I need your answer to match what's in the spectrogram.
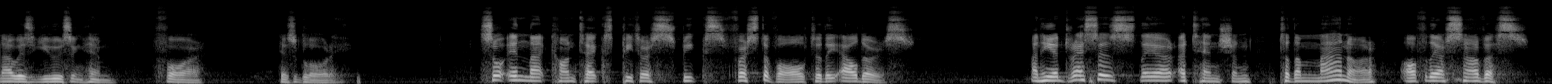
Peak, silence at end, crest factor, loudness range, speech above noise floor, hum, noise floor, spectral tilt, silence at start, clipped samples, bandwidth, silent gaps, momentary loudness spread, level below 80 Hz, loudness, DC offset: -6 dBFS; 0.25 s; 18 dB; 7 LU; 42 dB; none; -66 dBFS; -4.5 dB/octave; 0 s; under 0.1%; 16 kHz; none; 10 LU; -60 dBFS; -25 LUFS; under 0.1%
